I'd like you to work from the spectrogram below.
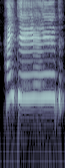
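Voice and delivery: put-on high, loud kid shouting Dad; bright boy calling across the kitchen; excited child call. Child calls out to father.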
